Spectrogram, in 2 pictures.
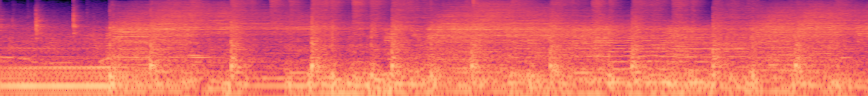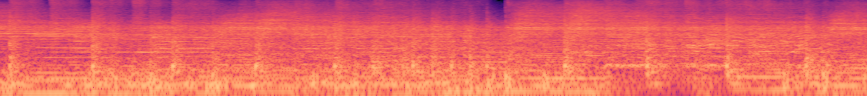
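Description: Hardcore punk band playing live and loud. A held, ringing chord sounds for the first second, then drums, distorted guitars and bass come in together and drive on.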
